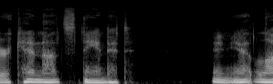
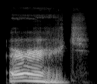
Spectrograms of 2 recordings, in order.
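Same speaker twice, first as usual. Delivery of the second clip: higher, louder drawn-out urge like a groan; growled urge; 4 semitones higher, 4 dB louder than usual. Shown as a demonstration. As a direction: let the word urge become a groan. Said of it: "Is that an onomatopoeia".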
